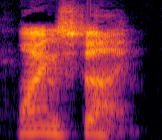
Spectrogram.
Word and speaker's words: Weinstein: And I'm pleased to introduce Weinstein who Did I pronounce that right? Weinstein.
